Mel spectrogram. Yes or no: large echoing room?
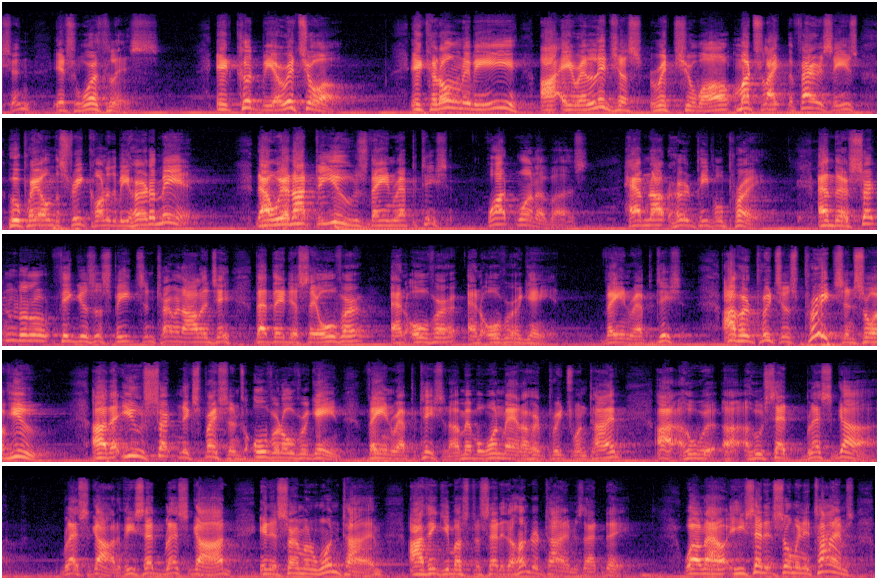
yes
